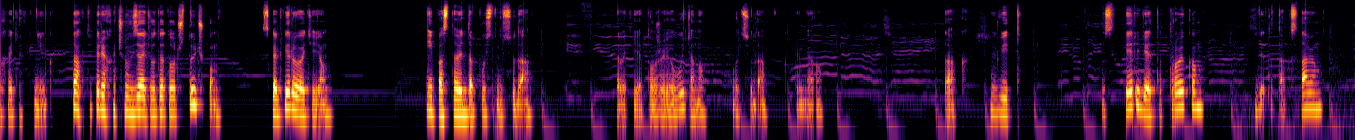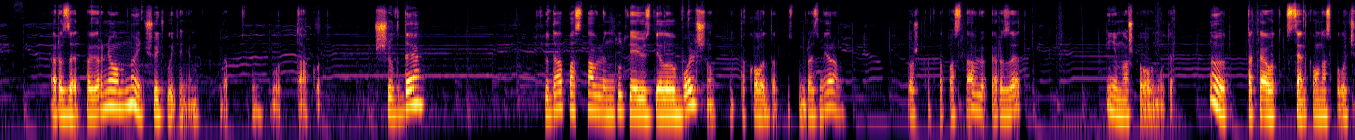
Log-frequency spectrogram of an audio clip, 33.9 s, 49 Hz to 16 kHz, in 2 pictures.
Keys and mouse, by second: 0.3-0.8 ctrl+a, 2.2 shift+click, 2.7 shift+drag, 3.6 shift+d, 5.4 shift+drag, 5.5 shift+middle drag, 6.2 middle click, 7.5-7.9 middle drag, 8.5 click, 9.4 KP_1, 10.1-10.5 middle drag, 10.8 middle click, 11.4 click, 12.0 KP_1, 12.8 KP_3, 13.8 shift+drag, 14.4 g, 16.2-16.6 middle drag, 17.2 r, 18.7 click, 19.8 KP_1, 20.7 KP_3, 21.2-21.6 shift+middle drag, 22.0 shift+d, 24.0 shift+middle drag, 24.7 s, 26.0 g, 28.2 middle drag, 28.9 r, 31.0 click, 31.7-32.0 middle drag, 32.7 ctrl+s, 33.1 click, 33.5 KP_0.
